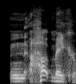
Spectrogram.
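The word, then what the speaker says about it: Hutmacher: saying his name wrong it's Hut maker even though it's spelled and should be pronounced as mocker correctly I know uh it's maker that's how he likes a pronounce that's the way we're going to pronounce it I say it wrong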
